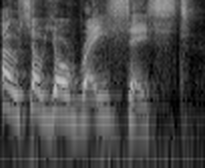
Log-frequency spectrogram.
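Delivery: put-on loud, slow failed Australian accent sounding English. Retelling an Australian girl's reply in Overwatch, in a failed Australian accent. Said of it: "that was like English".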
